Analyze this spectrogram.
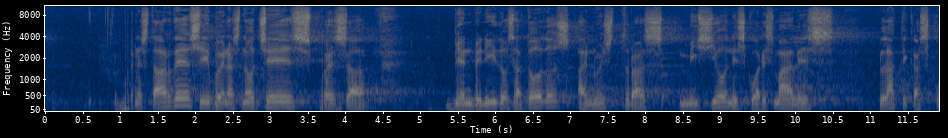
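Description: A man sings slowly through a microphone in a large echoing hall.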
